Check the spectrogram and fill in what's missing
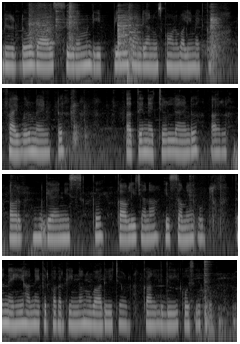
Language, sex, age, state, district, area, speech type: Punjabi, female, 18-30, Punjab, Fatehgarh Sahib, rural, read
